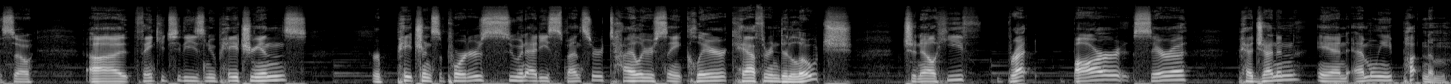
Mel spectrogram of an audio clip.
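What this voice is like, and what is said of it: Congested, slightly off voice. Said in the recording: “my voice sounds a little weird. I'm recovering from a cold ... I'm a little congested ... my voice is a little off today”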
